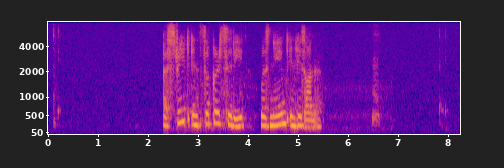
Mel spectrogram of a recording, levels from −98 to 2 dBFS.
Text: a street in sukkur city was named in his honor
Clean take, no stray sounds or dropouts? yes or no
no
